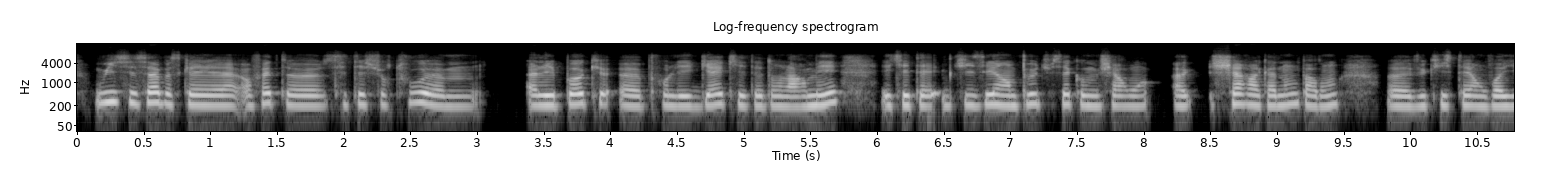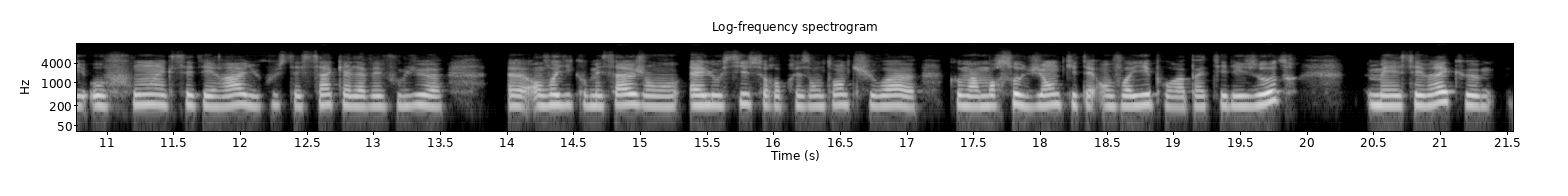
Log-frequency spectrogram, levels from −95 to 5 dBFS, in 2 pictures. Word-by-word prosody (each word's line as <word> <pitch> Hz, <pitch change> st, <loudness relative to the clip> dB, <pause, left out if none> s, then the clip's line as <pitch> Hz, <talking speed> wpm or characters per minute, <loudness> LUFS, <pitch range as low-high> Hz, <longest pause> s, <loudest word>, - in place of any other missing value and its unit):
Oui, 265 Hz, +2 st, +2 dB
c'est 255 Hz, -2 st, -2 dB
ça, 255 Hz, +1 st, +5 dB
parce 230 Hz, -2 st, -4 dB
que 210 Hz, -2 st, +1 dB
en 210 Hz, -, -5 dB
fait, 245 Hz, +1 st, -1 dB
heu, 205 Hz, -1 st, 0 dB
c'était 225 Hz, +1 st, -6 dB
surtout, 230 Hz, +4 st, -4 dB
hem, 195 Hz, -4 st, +1 dB, 0.4 s
à -, -, -1 dB
l'époque, 220 Hz, -, +3 dB
heu, 200 Hz, -1 st, -1 dB
pour 210 Hz, +2 st, -7 dB
les 200 Hz, 0 st, -1 dB
gays 215 Hz, +4 st, +1 dB
qui 215 Hz, -, -6 dB
étaient 205 Hz, 0 st, -2 dB
dans 200 Hz, 0 st, -5 dB
l'armée 205 Hz, +6 st, +2 dB, 0.3 s
et 205 Hz, -, -3 dB
qui 210 Hz, -, +1 dB
étaient 210 Hz, +2 st, -1 dB
utilisés 210 Hz, +2 st, -2 dB
un 210 Hz, -2 st, +1 dB
peu, 230 Hz, +3 st, -1 dB
tu 230 Hz, -, -14 dB
sais, 230 Hz, -, -1 dB
comme 205 Hz, -2 st, -3 dB
chair 205 Hz, 0 st, -3 dB
ouin 205 Hz, +3 st, -7 dB, 0.2 s
à 200 Hz, -, 0 dB, 0.2 s
chair 235 Hz, -2 st, +2 dB
à 215 Hz, -, +2 dB
canon 210 Hz, +3 st, -2 dB
pardon, 210 Hz, 0 st, -2 dB, 0.4 s
heu, 200 Hz, -1 st, 0 dB
vu 200 Hz, +1 st, -6 dB
qu'ils 210 Hz, 0 st, -6 dB
étaient 210 Hz, 0 st, -2 dB
envoyés 200 Hz, 0 st, 0 dB
au 210 Hz, 0 st, +4 dB
front 225 Hz, +3 st, -1 dB
et 220 Hz, -, +1 dB
cetera. 210 Hz, +1 st, +1 dB
Du 200 Hz, -2 st, -4 dB
coup, 220 Hz, +1 st, -12 dB
c'était 205 Hz, -2 st, -5 dB
ça 220 Hz, +2 st, -1 dB
qu'elle 210 Hz, -2 st, 0 dB
avait 200 Hz, +1 st, 0 dB
voulu, 205 Hz, +2 st, -3 dB
heu 195 Hz, -1 st, 0 dB, 0.5 s
heu, 205 Hz, -1 st, +2 dB
envoyer 220 Hz, +1 st, +2 dB
comme 215 Hz, -1 st, -7 dB
message 220 Hz, +2 st, +3 dB
en, 200 Hz, -1 st, -2 dB
elle 215 Hz, 0 st, +5 dB
aussi, 210 Hz, +3 st, -1 dB
se 210 Hz, -, -5 dB
représentant 205 Hz, +2 st, -3 dB
tu 220 Hz, -, -9 dB
vois, 210 Hz, 0 st, +3 dB
heu, -, -, -11 dB, 0.2 s
comme 215 Hz, -3 st, +1 dB
un 195 Hz, -, +4 dB
morceau 210 Hz, +3 st, +4 dB
de 210 Hz, -, -2 dB
viande 215 Hz, +3 st, +2 dB
qui 220 Hz, -, -3 dB
était -, -, -2 dB
envoyé 205 Hz, +2 st, +2 dB
pour 200 Hz, -3 st, -7 dB
appâter 200 Hz, +2 st, -3 dB
les 205 Hz, +1 st, +1 dB
autres, 285 Hz, -, +6 dB, 0.6 s
mais 210 Hz, -1 st, +4 dB
c'est 215 Hz, +1 st, +3 dB
vrai 250 Hz, +5 st, +7 dB
que 215 Hz, -6 st, 0 dB
210 Hz, 230 wpm, -23 LUFS, 200-225 Hz, 0.6 s, vrai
